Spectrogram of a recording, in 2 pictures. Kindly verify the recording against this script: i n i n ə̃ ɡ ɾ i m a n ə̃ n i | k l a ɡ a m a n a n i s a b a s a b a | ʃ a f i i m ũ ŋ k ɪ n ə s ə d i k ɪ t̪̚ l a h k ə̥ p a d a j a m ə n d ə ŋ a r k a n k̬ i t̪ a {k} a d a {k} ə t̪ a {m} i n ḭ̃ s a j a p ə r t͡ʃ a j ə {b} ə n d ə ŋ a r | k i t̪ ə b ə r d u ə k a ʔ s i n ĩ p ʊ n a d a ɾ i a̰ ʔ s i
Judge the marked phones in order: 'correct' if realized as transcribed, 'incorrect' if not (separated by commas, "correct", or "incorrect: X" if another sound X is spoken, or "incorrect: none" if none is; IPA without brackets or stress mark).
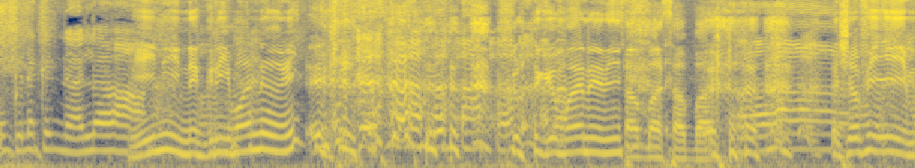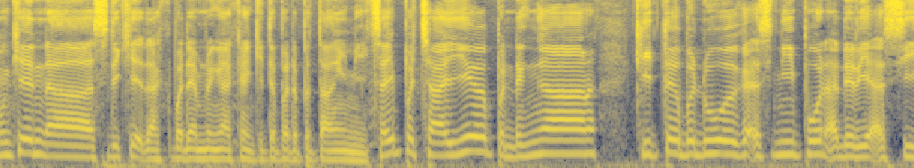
incorrect: p, incorrect: p, incorrect: ŋ, incorrect: p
